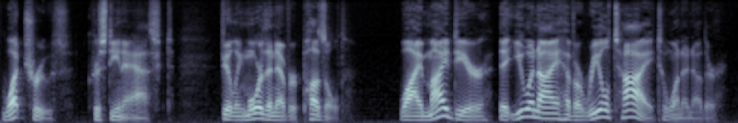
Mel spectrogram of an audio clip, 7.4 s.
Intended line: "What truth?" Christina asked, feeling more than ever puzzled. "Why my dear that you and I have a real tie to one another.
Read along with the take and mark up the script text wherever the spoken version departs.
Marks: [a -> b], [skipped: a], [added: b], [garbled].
"What truth?" Christina asked, feeling more than ever puzzled. "Why my dear that you and I have a real tie to one another.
